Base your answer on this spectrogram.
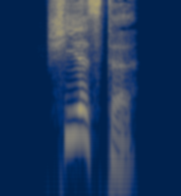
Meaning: inflection of schier: 1. strong/mixed nominative/accusative feminine singular superlative degree 2. strong nominative/accusative plural superlative degree
- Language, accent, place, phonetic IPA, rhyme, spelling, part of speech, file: German, Germany, Berlin, [ˈʃiːɐ̯stə], -iːɐ̯stə, schierste, adjective, De-schierste.ogg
